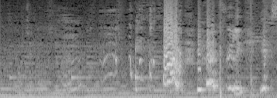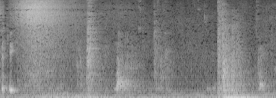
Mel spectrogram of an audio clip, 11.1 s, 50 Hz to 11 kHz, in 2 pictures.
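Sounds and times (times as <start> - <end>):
door slamming shut: 9.8 - 10.9.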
